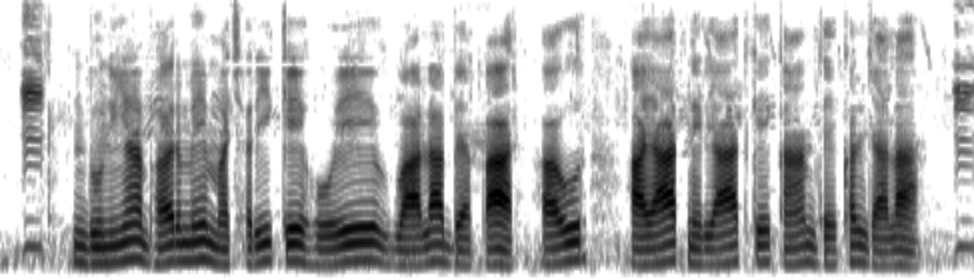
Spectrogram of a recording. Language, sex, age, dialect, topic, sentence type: Bhojpuri, male, 18-24, Western, agriculture, statement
